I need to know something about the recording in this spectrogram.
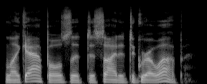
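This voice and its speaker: A man voicing a gentle, folksy neighbor in his seventies. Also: fairly low pitch, moderate pace, dry recording, clean studio sound. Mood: gentle, fond. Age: 70s. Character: older male Vermont neighbor, gentle storyteller.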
